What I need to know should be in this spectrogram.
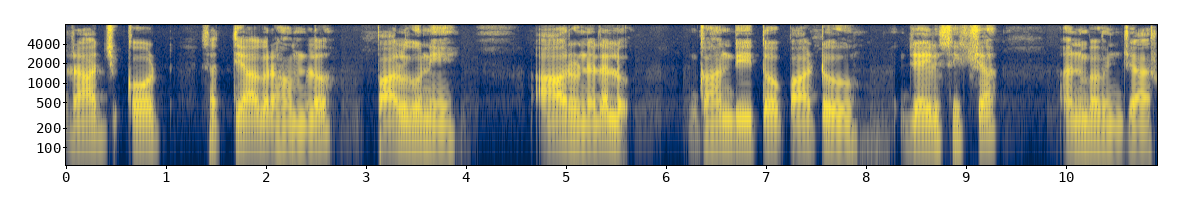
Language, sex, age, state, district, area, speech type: Telugu, male, 18-30, Andhra Pradesh, Chittoor, rural, spontaneous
